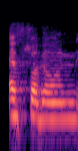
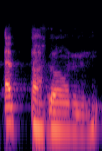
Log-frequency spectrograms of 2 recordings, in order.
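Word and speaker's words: ἔφαγον: Yeah, ephagon in the traditional, or epagon in what I think is a restored classical pronunciation or restored Attic pronunciation.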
